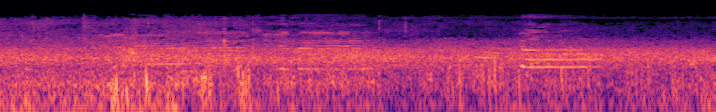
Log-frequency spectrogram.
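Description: An elderly woman shouts angrily close by.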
